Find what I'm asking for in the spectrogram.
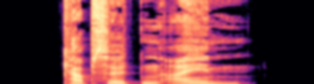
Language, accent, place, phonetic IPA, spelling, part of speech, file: German, Germany, Berlin, [ˌkapsl̩tn̩ ˈaɪ̯n], kapselten ein, verb, De-kapselten ein.ogg
- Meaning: inflection of einkapseln: 1. first/third-person plural preterite 2. first/third-person plural subjunctive II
